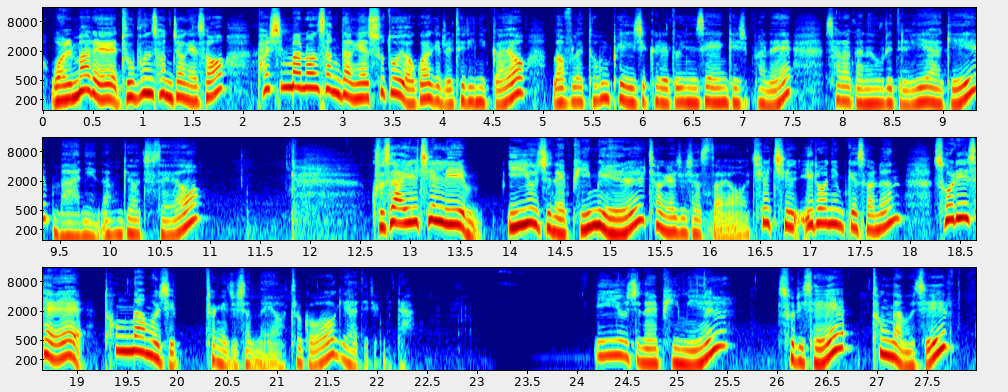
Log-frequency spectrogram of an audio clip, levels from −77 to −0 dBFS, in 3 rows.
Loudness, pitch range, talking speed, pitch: -15 LUFS, 165-260 Hz, 240 characters per minute, 205 Hz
